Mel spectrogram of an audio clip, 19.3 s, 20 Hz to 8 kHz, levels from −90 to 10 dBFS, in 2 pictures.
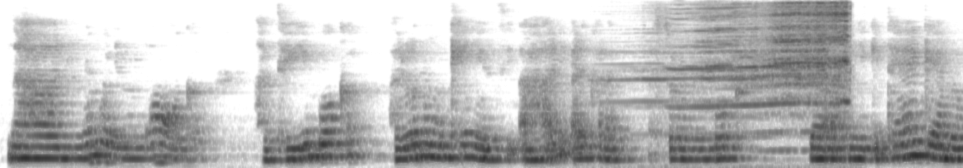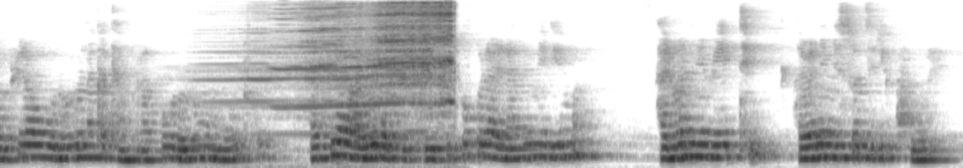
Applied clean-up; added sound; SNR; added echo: none; Screech; 7 dB; reverberation time 0.7 s.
